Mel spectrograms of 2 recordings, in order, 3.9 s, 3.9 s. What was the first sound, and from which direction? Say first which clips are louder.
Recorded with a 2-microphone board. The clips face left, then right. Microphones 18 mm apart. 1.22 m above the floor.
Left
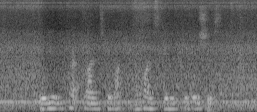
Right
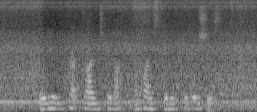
A woman speaking: right 2 dB; 40° right (ahead or behind).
